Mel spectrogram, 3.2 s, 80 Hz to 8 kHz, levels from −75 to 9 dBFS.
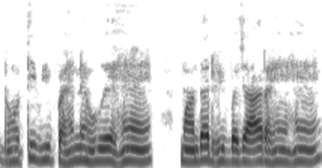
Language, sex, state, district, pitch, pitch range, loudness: Hindi, male, Chhattisgarh, Balrampur, 165 Hz, 160-170 Hz, -16 LUFS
